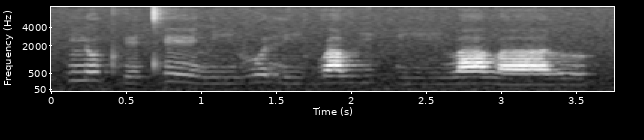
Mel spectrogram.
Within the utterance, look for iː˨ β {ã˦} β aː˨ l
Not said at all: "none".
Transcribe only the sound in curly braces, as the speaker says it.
a˦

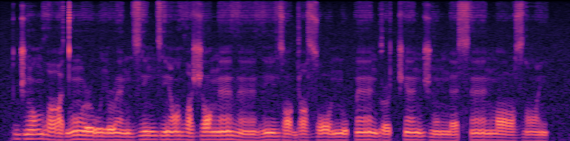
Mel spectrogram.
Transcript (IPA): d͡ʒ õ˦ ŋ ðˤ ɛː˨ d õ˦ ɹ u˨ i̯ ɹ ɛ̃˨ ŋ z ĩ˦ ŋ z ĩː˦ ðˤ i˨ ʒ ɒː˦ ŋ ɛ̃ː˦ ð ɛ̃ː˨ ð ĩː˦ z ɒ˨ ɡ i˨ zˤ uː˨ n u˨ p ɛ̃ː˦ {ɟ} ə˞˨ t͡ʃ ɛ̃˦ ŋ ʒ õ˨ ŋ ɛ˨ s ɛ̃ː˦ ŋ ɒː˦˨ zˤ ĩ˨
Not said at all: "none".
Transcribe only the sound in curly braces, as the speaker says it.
ɡ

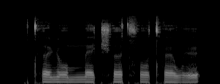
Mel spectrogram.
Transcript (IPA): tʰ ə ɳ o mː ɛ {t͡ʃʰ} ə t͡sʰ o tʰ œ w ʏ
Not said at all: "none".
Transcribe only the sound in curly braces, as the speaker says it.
t͡ʃʰ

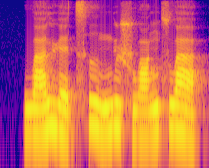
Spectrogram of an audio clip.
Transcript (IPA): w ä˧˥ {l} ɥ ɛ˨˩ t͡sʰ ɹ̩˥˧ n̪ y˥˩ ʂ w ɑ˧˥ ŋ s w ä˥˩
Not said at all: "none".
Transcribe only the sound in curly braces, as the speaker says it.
l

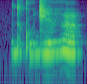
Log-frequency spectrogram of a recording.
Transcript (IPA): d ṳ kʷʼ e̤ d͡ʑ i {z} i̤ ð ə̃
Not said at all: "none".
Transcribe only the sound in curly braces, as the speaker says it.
ð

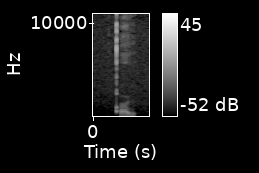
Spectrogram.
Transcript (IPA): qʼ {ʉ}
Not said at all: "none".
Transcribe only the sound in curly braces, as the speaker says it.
ʉ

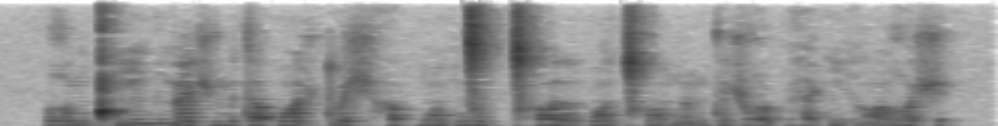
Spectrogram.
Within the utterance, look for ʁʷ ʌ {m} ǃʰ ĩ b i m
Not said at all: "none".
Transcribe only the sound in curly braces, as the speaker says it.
m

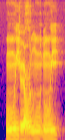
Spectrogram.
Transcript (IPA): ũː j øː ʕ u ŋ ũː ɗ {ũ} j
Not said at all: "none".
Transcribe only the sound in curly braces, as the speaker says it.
ũ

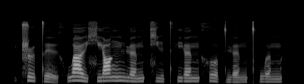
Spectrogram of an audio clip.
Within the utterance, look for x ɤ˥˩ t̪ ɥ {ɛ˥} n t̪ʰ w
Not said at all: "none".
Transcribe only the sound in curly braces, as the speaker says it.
ɛ˧˥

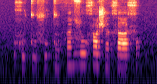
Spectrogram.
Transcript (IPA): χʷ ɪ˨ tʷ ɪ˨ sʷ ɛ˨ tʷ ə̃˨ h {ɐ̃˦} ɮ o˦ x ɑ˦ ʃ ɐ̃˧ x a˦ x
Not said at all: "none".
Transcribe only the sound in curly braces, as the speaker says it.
ɐ̃˦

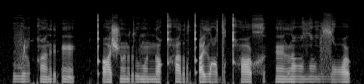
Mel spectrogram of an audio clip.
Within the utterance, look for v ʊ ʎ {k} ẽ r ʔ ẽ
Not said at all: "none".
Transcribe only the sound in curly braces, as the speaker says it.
q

